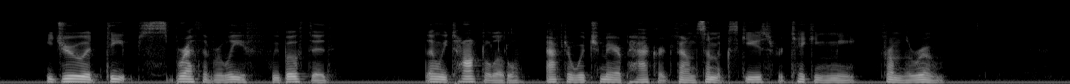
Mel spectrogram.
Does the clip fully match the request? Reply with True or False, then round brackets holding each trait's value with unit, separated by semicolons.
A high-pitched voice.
False (105 Hz)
